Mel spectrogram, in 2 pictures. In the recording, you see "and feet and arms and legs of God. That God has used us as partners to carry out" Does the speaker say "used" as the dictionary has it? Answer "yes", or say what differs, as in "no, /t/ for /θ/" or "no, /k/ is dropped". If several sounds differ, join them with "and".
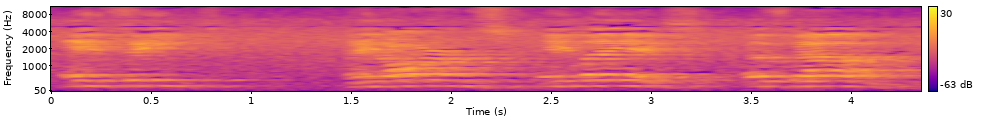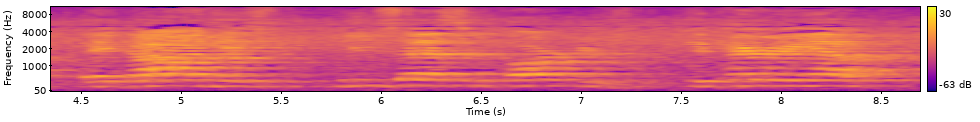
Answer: no, /d/ is dropped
